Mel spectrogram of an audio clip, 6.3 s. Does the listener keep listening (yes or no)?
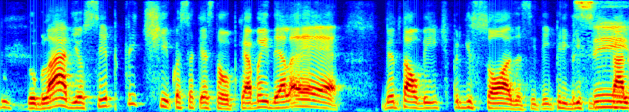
yes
